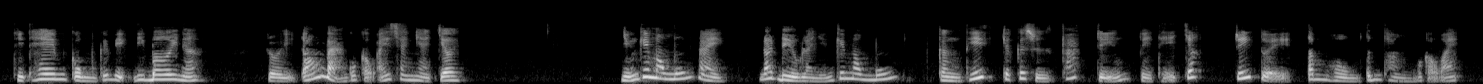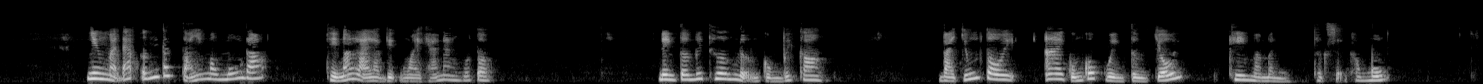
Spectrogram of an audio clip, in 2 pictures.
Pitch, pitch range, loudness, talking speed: 210 Hz, 170-255 Hz, -19 LUFS, 185 wpm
